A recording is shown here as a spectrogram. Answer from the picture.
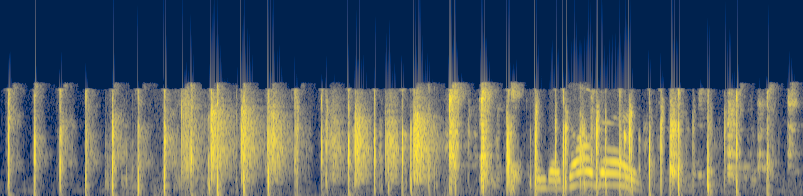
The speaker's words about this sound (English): And it wouldn't be the … Radio Talk Show without you. And all that agree, please clap your hands.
